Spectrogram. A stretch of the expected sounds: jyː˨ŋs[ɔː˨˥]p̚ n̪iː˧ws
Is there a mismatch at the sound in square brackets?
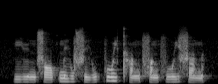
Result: no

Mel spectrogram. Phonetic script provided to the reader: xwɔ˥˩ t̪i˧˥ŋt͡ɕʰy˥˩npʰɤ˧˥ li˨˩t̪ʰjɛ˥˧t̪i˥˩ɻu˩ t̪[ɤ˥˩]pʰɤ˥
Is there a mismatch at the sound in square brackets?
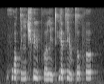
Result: yes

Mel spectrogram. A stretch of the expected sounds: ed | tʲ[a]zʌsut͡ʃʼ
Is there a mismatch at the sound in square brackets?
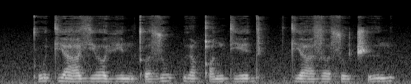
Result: yes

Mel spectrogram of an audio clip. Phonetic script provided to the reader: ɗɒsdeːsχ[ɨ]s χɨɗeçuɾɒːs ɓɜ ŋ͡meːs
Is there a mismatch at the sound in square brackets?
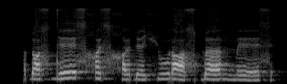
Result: no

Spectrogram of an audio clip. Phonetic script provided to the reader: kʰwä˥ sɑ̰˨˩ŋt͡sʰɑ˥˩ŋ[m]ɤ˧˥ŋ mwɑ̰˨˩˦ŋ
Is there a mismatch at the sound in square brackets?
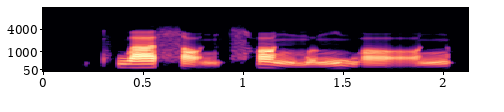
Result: no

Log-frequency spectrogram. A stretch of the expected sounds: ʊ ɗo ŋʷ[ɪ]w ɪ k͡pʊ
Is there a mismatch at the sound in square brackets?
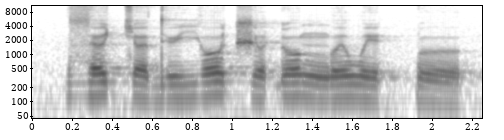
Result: no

